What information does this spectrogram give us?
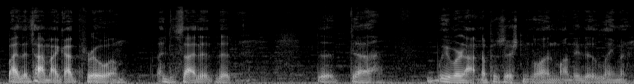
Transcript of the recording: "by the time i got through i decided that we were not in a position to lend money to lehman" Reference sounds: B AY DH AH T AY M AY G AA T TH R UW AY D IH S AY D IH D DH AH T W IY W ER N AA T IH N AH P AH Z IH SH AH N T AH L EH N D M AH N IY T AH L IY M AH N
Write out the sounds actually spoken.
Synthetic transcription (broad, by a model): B AY DH AH T AY M AY G AA T TH R UW AY D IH S AY D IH D DH AH T W IY W ER N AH T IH N AH P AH Z IH SH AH N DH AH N M AH N IY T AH L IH M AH N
